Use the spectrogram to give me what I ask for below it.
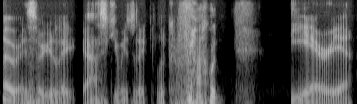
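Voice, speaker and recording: A man doing casual let's play commentary in a rambling, halting way, often repeating himself, close to the microphone. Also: very deep voice, big pitch swings, vocal fry, no echo. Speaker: gaming video creator.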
